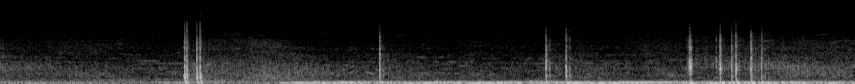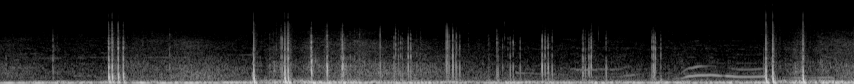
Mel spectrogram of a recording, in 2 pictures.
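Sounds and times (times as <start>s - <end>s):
sharp crackling pops: 11.1s - 15.2s.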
